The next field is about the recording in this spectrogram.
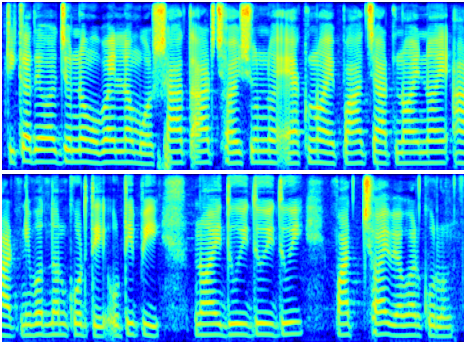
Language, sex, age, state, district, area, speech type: Bengali, female, 30-45, West Bengal, Paschim Bardhaman, urban, read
